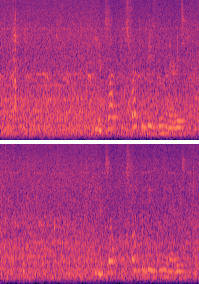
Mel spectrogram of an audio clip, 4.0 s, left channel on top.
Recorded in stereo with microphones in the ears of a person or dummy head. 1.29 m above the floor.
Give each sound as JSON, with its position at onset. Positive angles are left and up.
{"t": 1.9, "sound": "a man speaking", "side_deg": 30, "distance_m": 3.5}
